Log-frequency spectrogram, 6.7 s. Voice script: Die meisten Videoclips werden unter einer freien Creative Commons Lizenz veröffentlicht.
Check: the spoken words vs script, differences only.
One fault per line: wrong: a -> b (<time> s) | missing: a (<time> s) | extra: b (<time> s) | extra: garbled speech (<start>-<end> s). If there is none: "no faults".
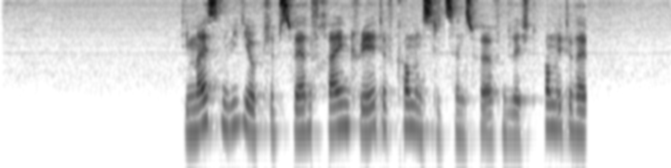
missing: unter einer (3.1 s)
extra: garbled speech (5.4-5.9 s)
